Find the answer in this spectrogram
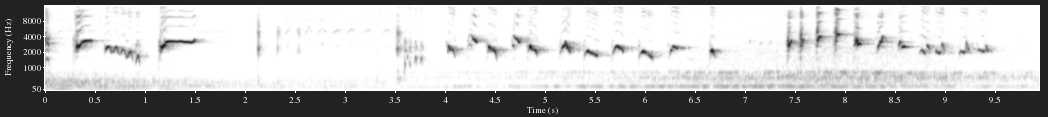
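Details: A greater green leafbird, used as a lure to draw a quick response from other leafbirds, gives harsh squawks, then quick runs of bright, downslurred chirps, two or three a second, in lively bursts.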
